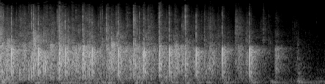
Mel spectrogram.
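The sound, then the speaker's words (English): Audience applause at a board of education meeting for a freshman student representative: dense, steady clapping that tapers off near the end. “I'll make sure that he gets that certificate. You give him a hand.”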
